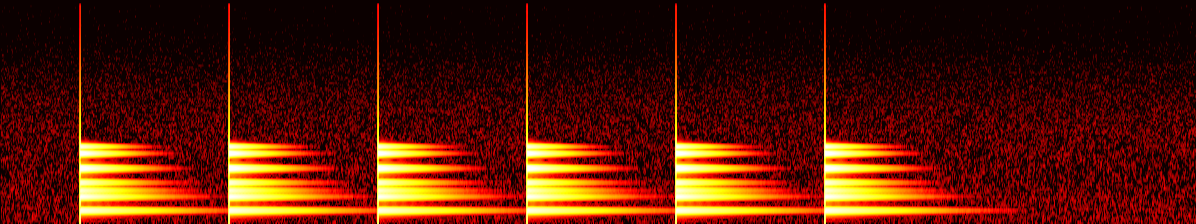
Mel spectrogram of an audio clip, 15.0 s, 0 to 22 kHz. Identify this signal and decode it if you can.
Clock strike, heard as a bell. 6. Six o'clock.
